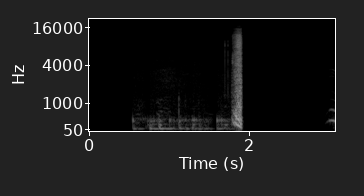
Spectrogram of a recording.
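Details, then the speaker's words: Single sneeze from an adult man during a live sports commentary stream: a brief voiced, gasping wind-up ending in one sudden, loud, hissing burst, then a short silence. "Had to sneeze. They want y'all to hear that. Had to sneeze."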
